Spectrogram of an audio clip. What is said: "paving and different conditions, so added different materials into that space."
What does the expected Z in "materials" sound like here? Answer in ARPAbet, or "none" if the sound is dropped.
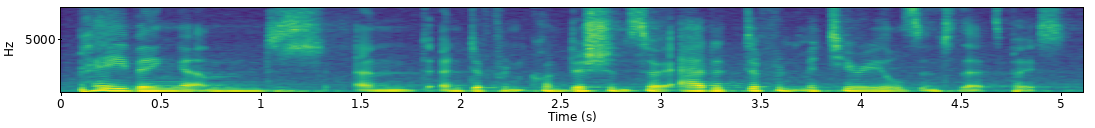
Z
